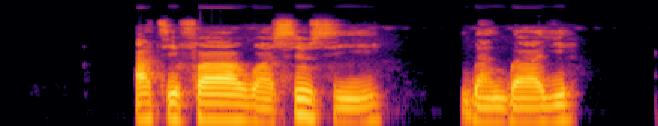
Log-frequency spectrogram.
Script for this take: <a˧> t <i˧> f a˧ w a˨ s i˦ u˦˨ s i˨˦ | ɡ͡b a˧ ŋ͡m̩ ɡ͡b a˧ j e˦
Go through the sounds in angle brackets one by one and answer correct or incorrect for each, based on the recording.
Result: correct, correct

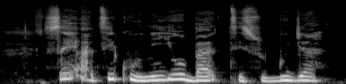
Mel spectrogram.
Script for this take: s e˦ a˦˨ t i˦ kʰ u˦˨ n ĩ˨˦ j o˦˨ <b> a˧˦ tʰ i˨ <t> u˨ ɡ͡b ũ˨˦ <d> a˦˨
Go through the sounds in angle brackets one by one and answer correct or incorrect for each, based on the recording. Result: correct, incorrect: s, incorrect: d͡ʒ

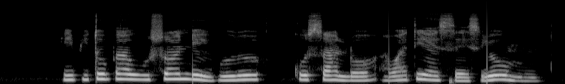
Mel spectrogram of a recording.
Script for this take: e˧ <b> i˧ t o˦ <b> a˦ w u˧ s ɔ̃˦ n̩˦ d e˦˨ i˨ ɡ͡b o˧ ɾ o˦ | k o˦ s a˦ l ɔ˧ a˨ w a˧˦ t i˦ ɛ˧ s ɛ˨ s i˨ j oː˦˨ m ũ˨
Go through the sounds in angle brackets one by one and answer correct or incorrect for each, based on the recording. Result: correct, correct

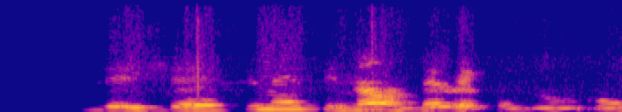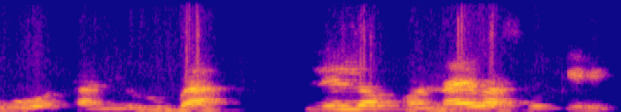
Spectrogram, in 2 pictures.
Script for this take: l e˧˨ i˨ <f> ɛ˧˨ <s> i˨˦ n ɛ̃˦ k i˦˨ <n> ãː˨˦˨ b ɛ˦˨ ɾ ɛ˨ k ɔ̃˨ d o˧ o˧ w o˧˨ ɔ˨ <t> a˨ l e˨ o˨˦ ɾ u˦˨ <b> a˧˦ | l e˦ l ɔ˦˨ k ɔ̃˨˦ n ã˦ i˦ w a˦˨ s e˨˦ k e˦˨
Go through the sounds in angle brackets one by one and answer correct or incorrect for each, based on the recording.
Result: incorrect: ʃ, correct, correct, correct, incorrect: ɡ͡b

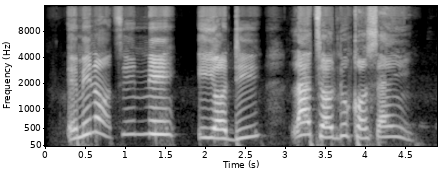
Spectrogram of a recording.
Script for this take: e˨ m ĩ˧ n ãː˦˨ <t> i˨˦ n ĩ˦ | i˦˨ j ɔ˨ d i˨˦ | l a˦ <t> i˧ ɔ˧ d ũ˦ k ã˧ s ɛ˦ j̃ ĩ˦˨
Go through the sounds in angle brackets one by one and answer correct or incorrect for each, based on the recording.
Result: correct, correct

